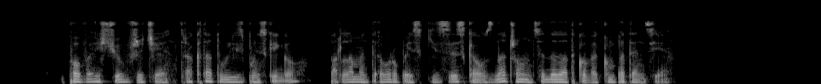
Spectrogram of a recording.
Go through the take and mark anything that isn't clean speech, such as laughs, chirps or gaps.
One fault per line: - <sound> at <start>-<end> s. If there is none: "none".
none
